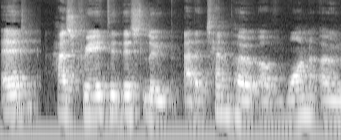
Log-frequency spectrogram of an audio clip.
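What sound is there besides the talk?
No everyday noises stand out.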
